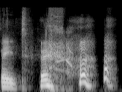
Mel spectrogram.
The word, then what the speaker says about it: Mate: do you pronounce matate matate is the good one but you know when I'm in the UK they call me mate of course mate so mate or mate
